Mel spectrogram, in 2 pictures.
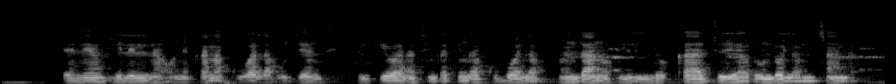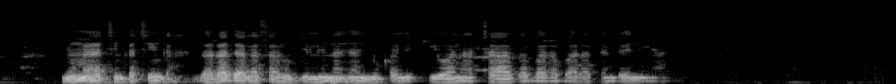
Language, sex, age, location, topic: Swahili, male, 25-35, Nairobi, government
